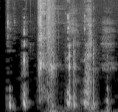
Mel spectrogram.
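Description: Wet slurping sounds as someone sips a drink, a couple of short mouth clicks followed by a longer noisy slurp and a few smaller gulps, fairly quiet and with no talking.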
